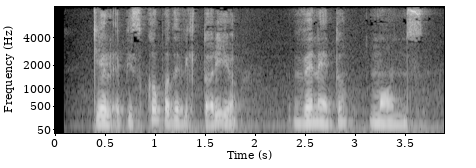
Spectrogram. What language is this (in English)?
Esperanto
